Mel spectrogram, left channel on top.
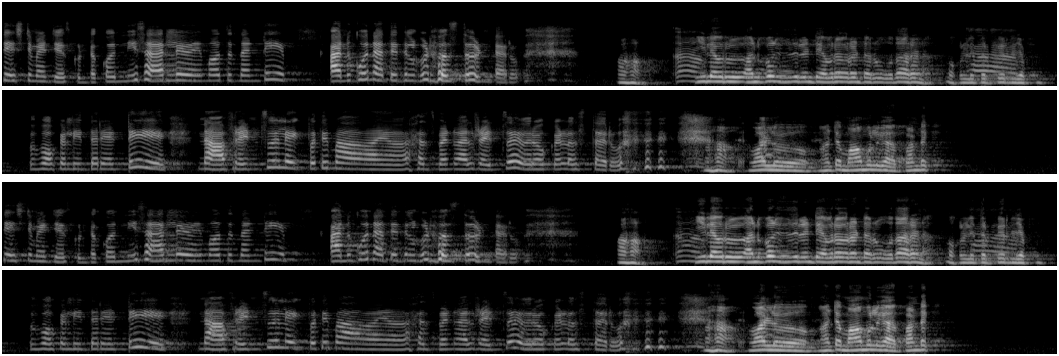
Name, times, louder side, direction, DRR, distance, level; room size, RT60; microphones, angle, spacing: voice 1, 0.0-2.9 3.3-5.7 6.7-7.0 9.6-10.2 10.8-17.7 18.1-18.4, left 3 dB, 40° left, 9 dB, 1.6 m, -32 dB
voice 2, 6.9-10.4 17.6-19.8, right 3 dB, 40° right, 11 dB, 1.3 m, -26 dB
25.5 x 23.0 x 9.9 m, 0.78 s
head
